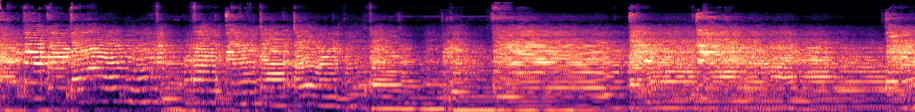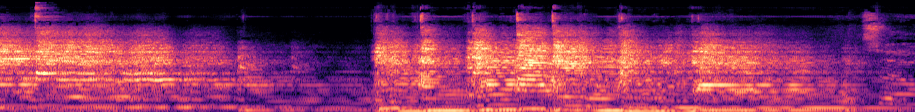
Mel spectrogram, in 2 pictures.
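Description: Distorted electric guitar played through an effects rig with a phaser: sustained chords and bending single notes, loud and continuous, with a brighter, fuller section near the end and no voices.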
